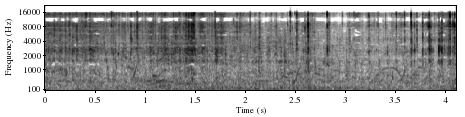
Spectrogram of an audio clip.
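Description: Outdoor ambience by a lake: faint, distant voices over a steady background noise, with a few short sharp clicks.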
